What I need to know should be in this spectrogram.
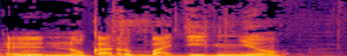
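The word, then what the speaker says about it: O Carballiño: Nocarballiño. Lo he dicho bien, Paula, bien, sí.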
